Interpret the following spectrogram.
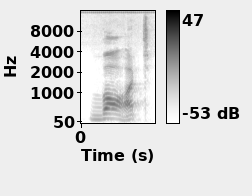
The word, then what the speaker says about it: bought: बॉट, BOUGHT, बॉट। इसमें जो GH है ये साइलेंट है।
